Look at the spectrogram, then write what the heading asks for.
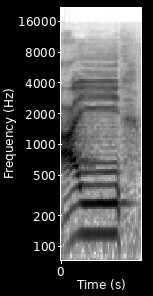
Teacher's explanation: Ain, cuma pada ain ni kita boleh baca dengan 4 harakat jugalah. Kalau tak boleh baca 6, boleh baca 4 sebab dia nisbah kepada maklin.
